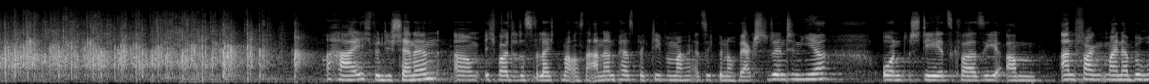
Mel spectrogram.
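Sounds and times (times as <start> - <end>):
audience applause after a talk at a company event: 0.0 - 3.2
speech: 3.4 - 11.4.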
